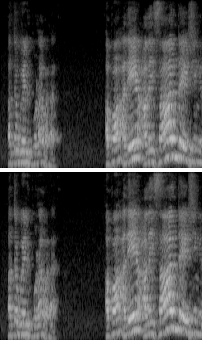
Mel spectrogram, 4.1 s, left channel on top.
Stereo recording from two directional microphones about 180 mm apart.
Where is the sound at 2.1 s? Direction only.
15° left (ahead or behind).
